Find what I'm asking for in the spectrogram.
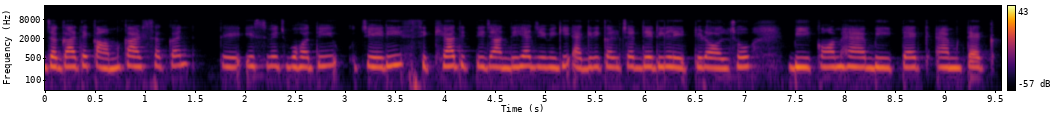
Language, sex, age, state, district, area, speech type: Punjabi, female, 18-30, Punjab, Amritsar, urban, spontaneous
